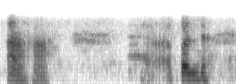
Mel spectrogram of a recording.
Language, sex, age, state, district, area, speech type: Malayalam, female, 30-45, Kerala, Idukki, rural, conversation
